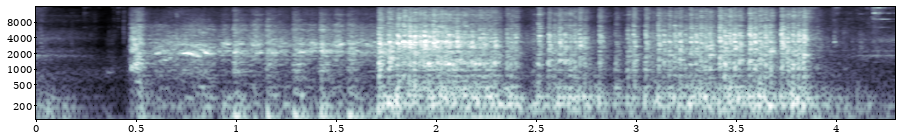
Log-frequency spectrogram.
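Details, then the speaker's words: Ford XG ex-police divisional van, first start after fitting an AU Ford catalytic converter: brief crank, then a harsh, very loud blatting roar; exhaust blowing out the open oxygen sensor port because the sensor was left out. "Okay, that was extremely loud. What's going on? What is going on? What is going on? Why? Oh, I was going to say I forgot to put the oxygen sensor in."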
